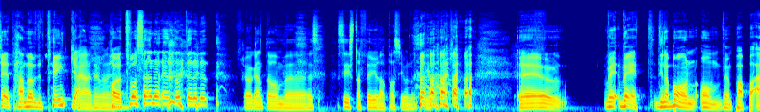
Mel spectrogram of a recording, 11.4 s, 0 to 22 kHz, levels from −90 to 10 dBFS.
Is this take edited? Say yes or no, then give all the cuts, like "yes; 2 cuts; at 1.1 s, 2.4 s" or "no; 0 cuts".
no; 0 cuts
